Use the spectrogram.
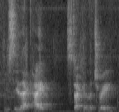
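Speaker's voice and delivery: plain reading voice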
